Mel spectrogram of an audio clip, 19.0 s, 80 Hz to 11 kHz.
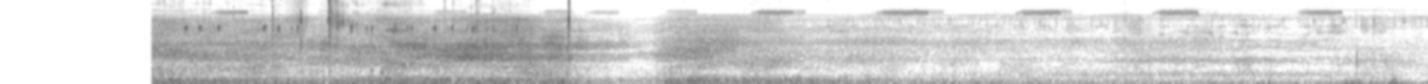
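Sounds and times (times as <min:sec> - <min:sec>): insect high buzzes: 0:09.0 - 0:19.0.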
